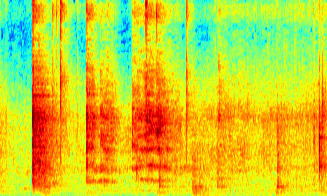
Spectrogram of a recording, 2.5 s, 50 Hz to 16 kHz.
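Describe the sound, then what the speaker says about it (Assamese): Local chicken fries with tomatoes in a pan, stirred with a metal spoon that scrapes and clinks several times over a soft sizzle, close up and without speech. "এতিয়া মই বিলাহীৰ সৈতে এই মাংসখিনি আৰু 5-10 মিনিট ধুনীয়াকৈ ভাজি ল'ম।"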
